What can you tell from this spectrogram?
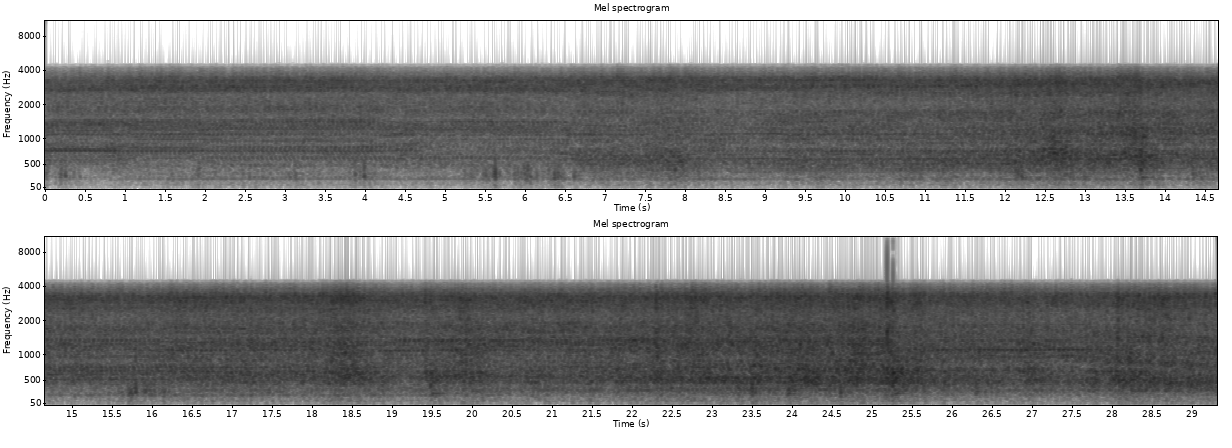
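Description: Farm tractor engine running as it pulls a Jiffy bale shredder that is chopping a round bale, a steady mechanical din that grows louder as the rig comes closer.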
